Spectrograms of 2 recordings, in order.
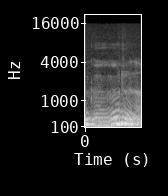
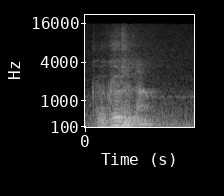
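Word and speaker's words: GGRNA: これググルナって読みます。ググルナ。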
